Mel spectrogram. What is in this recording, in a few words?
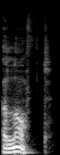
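"aloft", British English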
